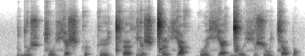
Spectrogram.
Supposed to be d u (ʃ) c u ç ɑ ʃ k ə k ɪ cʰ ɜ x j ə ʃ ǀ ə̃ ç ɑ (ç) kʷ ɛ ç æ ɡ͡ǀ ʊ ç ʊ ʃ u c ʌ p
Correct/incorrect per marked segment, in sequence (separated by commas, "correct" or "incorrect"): correct, incorrect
